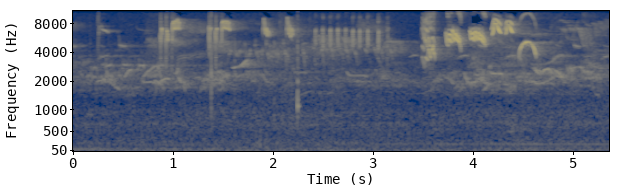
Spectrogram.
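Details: Song thrush at dawn, Jabłonna, 29 April 2021: fast, thin chattering notes, then a rapid trill and a loud closing run of sharp, high whistled notes.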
